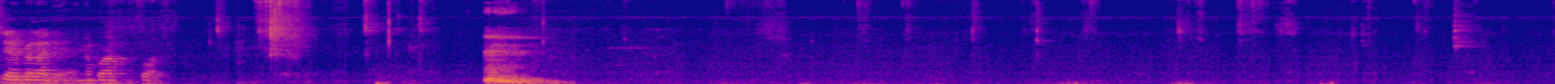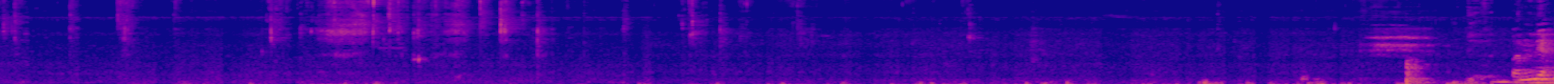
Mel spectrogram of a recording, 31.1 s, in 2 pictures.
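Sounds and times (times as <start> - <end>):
close chewing and wet mouth sounds: 7.0 - 26.6.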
